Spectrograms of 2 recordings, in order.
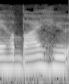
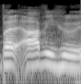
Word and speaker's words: Abihu: By the way, I noticed that Robert read what we usually say, Habayhu, in the Hebrew way. That's because he's taking Hebrew. That's how we usually pronounce it, but Abihu is how you would pronounce it in Hebrew.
